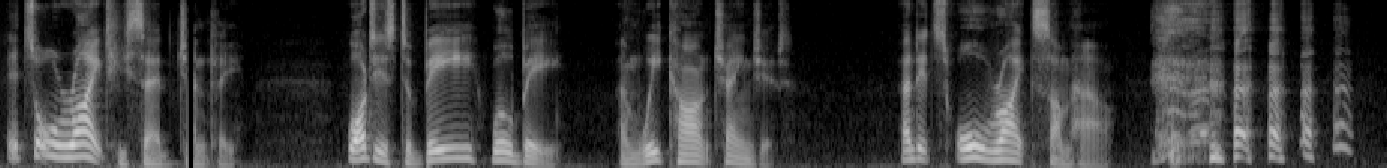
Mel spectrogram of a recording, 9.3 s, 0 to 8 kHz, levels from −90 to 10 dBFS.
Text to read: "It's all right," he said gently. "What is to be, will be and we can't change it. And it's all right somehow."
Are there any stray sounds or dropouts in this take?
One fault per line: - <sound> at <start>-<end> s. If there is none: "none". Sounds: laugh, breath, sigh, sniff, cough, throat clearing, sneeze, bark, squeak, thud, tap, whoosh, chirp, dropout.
- dropout at 1.2-1.3 s
- laugh at 7.7-9.0 s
